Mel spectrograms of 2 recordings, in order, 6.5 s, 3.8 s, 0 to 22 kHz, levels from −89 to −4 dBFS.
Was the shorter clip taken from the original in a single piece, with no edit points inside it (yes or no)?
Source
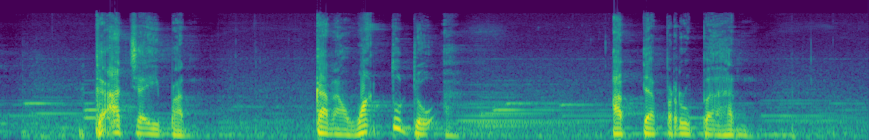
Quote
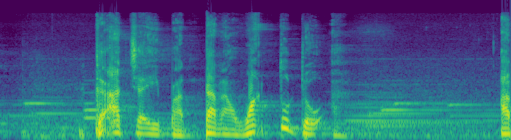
no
